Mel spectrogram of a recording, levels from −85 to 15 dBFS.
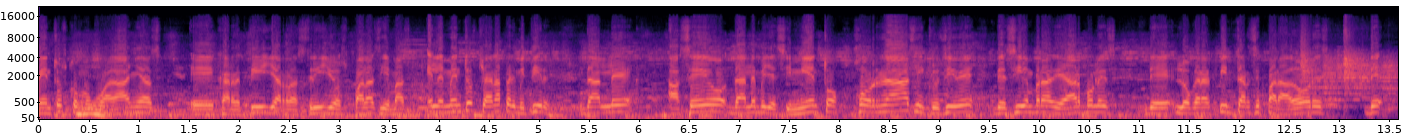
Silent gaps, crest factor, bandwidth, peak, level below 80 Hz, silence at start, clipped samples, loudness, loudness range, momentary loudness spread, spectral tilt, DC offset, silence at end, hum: none; 12 dB; 17 kHz; -2 dBFS; -34 dBFS; 0 s; under 0.1%; -15 LUFS; 1 LU; 5 LU; -5.5 dB/octave; under 0.1%; 0 s; none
